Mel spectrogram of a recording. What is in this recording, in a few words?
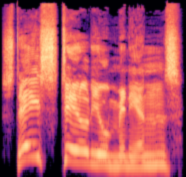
Male Human After Freezing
